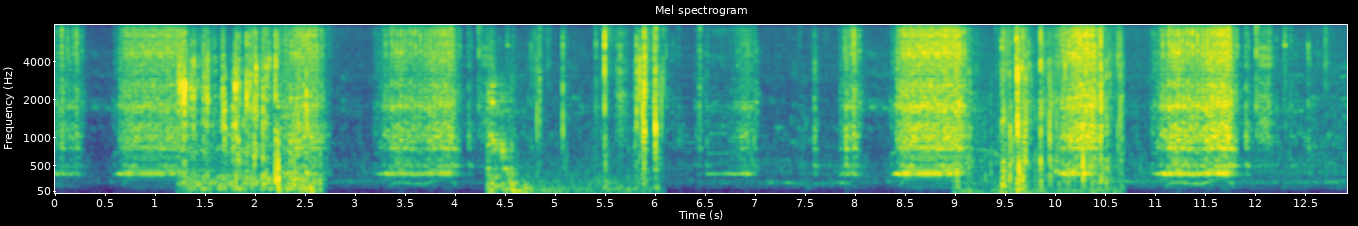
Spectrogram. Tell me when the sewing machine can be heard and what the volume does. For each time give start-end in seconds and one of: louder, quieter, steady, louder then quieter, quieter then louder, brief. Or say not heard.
0.0-12.8 quieter then louder.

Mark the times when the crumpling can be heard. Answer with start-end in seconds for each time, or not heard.
1.2-2.7, 4.3-6.1, 8.9-10.7.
